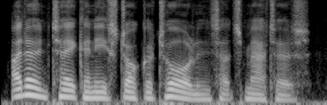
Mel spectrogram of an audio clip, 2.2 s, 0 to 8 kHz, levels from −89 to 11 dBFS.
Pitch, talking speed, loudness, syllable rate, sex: 125 Hz, 275 wpm, -17 LUFS, 6.1 syllables/s, male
